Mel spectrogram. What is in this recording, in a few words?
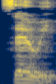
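"sewi", toki pona; lipu linku; kalama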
